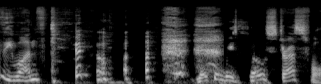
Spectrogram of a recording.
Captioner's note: laugh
